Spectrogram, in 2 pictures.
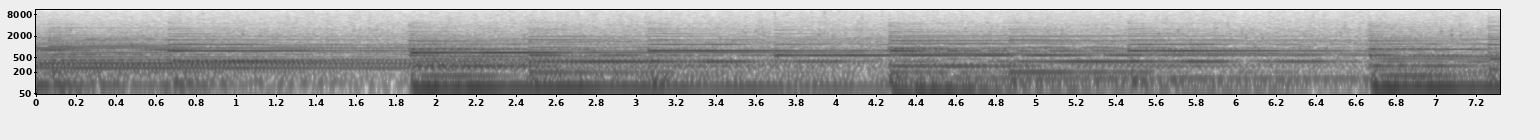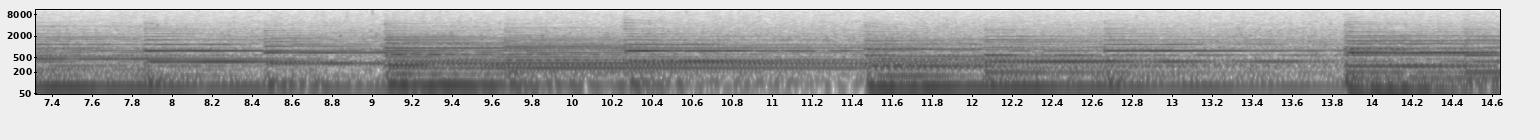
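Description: Slow, relaxing solo piano music: sustained chords with a deep bass note, changing about every two and a half seconds, with single melody notes above.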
